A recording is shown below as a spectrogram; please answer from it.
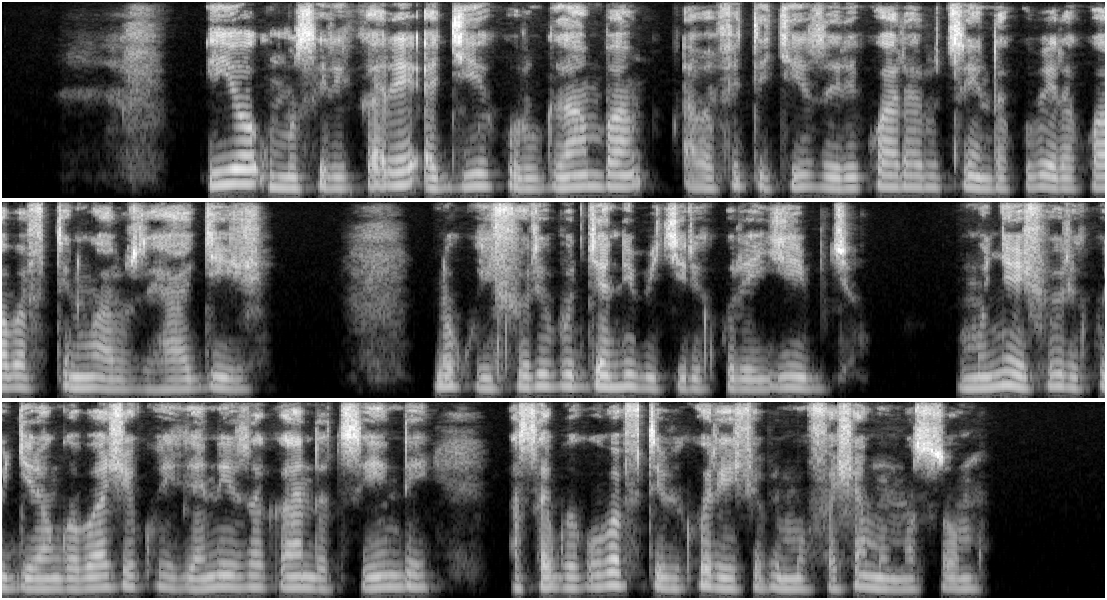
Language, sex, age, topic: Kinyarwanda, female, 25-35, education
